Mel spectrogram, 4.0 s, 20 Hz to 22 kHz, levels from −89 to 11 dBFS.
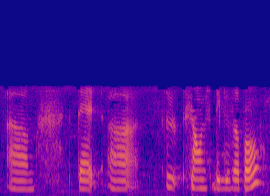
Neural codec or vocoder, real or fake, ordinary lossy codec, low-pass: codec, 16 kHz, 4 kbps, X-Codec, HuBERT features, trained on general audio; fake; MP3, 24 kbps; 3.6 kHz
